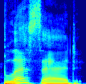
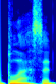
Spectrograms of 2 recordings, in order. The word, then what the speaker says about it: blessed: Blessed two syllables is used as an adjective. The blessed mother, the a blessed day. Whereas blessed one syllable sounds like blessed is the past tense verb. He blessed the door.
